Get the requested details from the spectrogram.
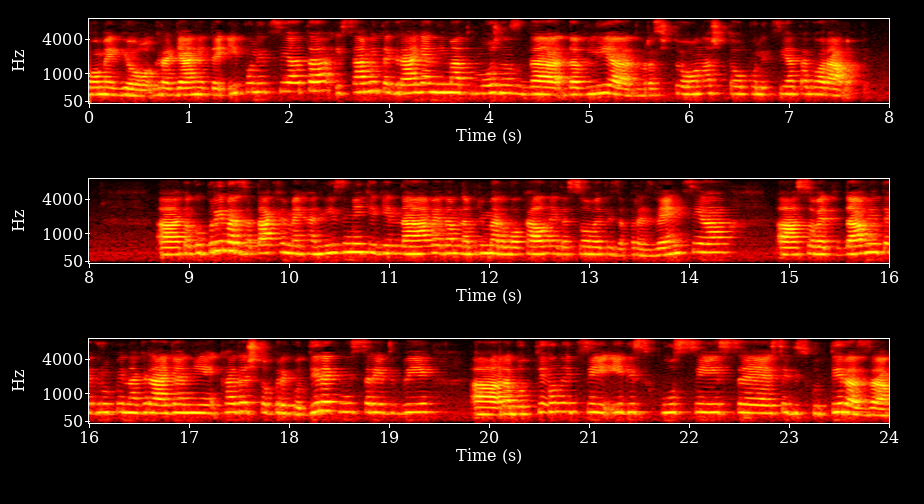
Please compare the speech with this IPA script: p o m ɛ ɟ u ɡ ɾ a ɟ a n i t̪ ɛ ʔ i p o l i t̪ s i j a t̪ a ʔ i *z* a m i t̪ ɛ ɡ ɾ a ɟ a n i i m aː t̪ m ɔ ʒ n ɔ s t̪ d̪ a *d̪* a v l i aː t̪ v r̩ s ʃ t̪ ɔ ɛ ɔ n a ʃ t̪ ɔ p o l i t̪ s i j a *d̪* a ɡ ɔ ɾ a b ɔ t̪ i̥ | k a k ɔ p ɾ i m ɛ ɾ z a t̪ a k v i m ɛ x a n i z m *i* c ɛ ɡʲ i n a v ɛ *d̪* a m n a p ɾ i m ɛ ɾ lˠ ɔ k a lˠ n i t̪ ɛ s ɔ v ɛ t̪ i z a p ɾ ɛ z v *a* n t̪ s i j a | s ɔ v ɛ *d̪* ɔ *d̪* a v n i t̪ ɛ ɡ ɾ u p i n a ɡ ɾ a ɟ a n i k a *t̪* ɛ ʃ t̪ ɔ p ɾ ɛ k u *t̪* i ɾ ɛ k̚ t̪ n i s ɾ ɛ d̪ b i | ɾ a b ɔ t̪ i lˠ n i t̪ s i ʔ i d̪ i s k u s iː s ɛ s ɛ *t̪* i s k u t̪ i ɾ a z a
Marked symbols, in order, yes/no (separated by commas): no, yes, no, yes, yes, no, no, yes, no, no, no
